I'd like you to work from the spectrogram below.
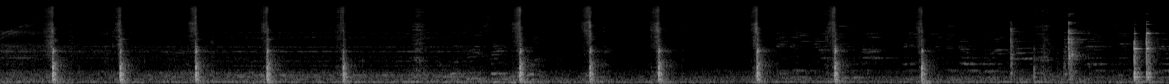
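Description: A knife thinly slices shallots or onion on a cutting board, sharp regular knocks roughly once a second, close and clear over a quiet room.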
